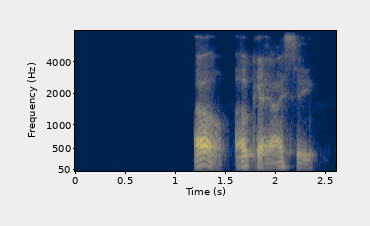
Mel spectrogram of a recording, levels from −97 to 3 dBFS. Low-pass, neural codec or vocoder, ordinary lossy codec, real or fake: 7.2 kHz; none; Opus, 16 kbps; real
